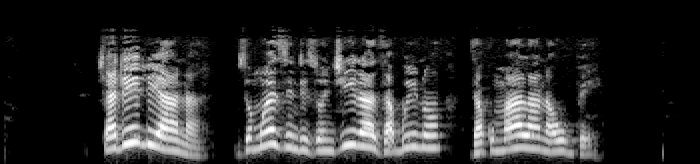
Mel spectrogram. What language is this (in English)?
Nyungwe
